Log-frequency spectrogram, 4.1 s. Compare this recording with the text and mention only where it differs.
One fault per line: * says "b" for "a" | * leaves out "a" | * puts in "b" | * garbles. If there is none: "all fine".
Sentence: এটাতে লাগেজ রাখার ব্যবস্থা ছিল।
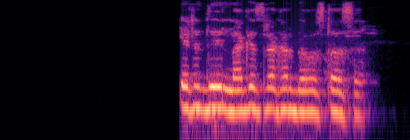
* says "আছে" for "ছিল"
